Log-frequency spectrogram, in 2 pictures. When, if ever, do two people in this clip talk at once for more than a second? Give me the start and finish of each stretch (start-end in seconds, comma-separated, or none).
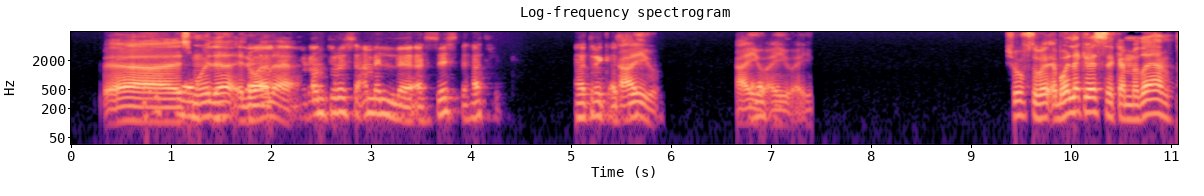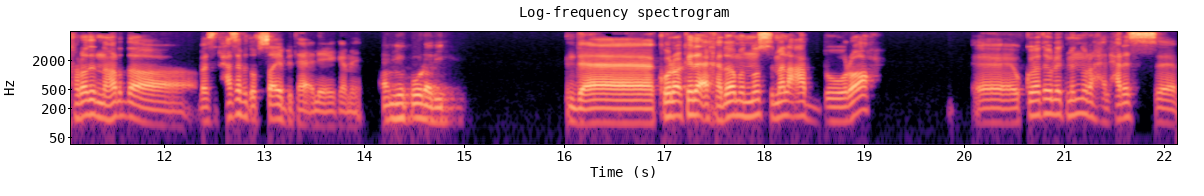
0.8-2.3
